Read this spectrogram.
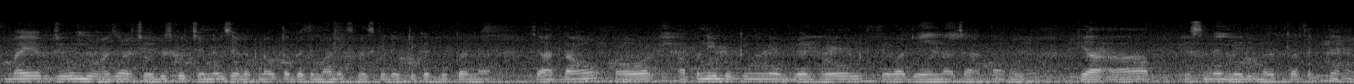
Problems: constant background noise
